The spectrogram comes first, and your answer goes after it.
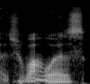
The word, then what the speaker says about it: Chihuahua: are yeah sure uh chihuahuas are oh man i'm scrolling 32 on the list you know it's actually pronounced chihuahua chihuahuas are number 32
